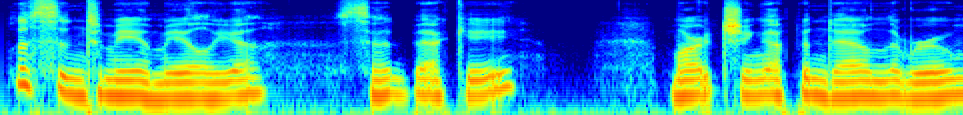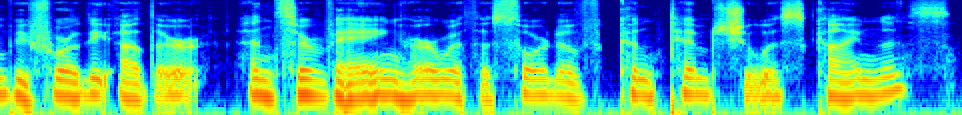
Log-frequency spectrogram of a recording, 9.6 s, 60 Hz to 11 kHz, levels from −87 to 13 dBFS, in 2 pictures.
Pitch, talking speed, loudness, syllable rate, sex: 150 Hz, 150 wpm, -16 LUFS, 4.4 syllables/s, female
